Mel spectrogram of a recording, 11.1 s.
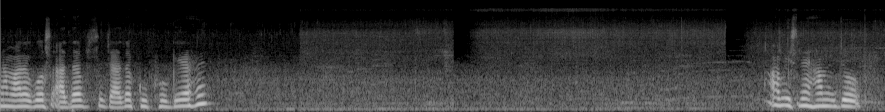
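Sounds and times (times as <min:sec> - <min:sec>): chicken frying in oil: 0:02.4 - 0:11.0.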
